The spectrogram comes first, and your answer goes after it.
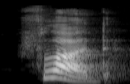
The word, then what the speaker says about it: flood: Or this word, flood. It's when there's too much water, right? Accumulates, you have a flood. So similarly, even though there are two O's, the sound is of a short U.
